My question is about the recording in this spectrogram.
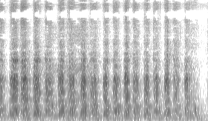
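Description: Pen scribbling on paper while colouring in: quick, even back-and-forth strokes, about ten a second.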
